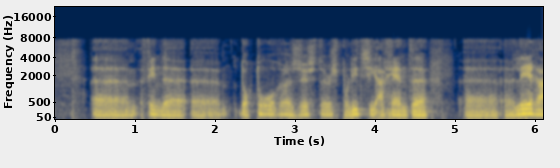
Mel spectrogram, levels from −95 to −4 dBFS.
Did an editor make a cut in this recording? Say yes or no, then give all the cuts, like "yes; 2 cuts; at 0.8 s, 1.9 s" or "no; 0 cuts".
no; 0 cuts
